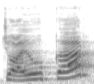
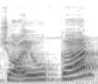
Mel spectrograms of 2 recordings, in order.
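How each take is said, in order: No difference in how they are said.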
